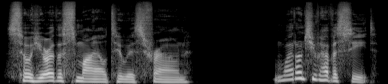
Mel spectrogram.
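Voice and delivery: teasing, inviting, a smile in it; amused young woman. A narrator's reading. Cassie amused.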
